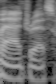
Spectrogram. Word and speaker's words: address: So different from your home address where you live. Yeah. And there the stress is on the first syllable. Address.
